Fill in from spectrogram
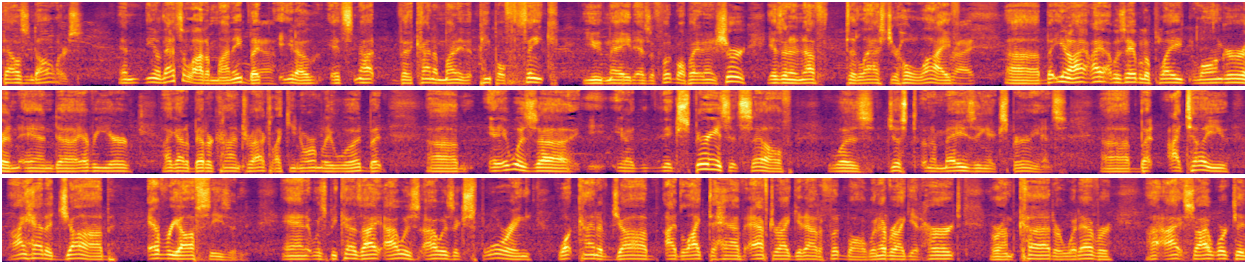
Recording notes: LIVE from Radio Row in Las Vegas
